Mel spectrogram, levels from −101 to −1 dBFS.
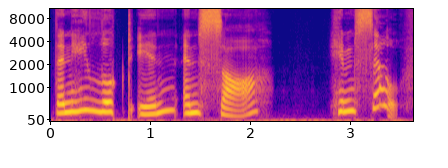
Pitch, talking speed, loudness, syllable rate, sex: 280 Hz, 100 wpm, -16 LUFS, 3.6 syllables/s, female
